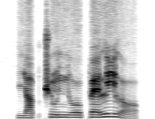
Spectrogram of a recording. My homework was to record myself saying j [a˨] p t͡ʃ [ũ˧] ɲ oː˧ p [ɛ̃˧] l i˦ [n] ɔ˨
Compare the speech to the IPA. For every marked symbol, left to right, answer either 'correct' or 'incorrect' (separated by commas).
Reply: correct, correct, incorrect, incorrect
